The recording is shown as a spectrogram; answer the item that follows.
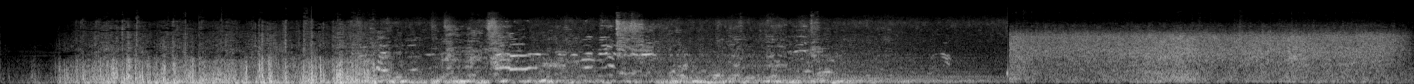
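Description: Storm wind buffeting the microphone in heavy gusts, with voices calling out in the middle. About ten seconds in it cuts to a steady hiss of heavy rain and wind.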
